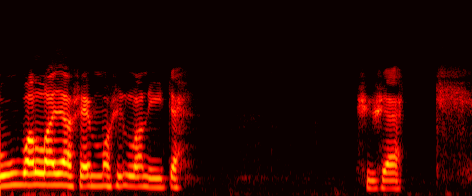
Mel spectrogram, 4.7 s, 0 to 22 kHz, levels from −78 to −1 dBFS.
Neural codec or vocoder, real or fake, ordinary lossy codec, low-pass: none; real; none; none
